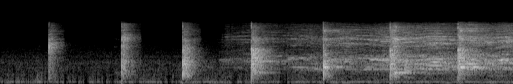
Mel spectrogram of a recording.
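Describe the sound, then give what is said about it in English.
Sharp hand claps land in a steady, even rhythm, about seven in all, with a fuller crowd-like wash of clapping and noise filling in between the later beats. “Clap for me.”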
